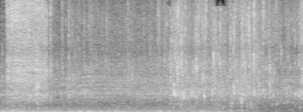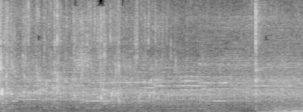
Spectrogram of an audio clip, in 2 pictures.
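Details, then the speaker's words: Washing machine after gearcase pulley repair, tested with water: steady low motor hum under sloshing water, spin smooth and even with no grinding or knocking; no longer noisy, spinning well again. "maingay Ayan guys at okay na yung ating washing machine maganda na ulit um ikot"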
